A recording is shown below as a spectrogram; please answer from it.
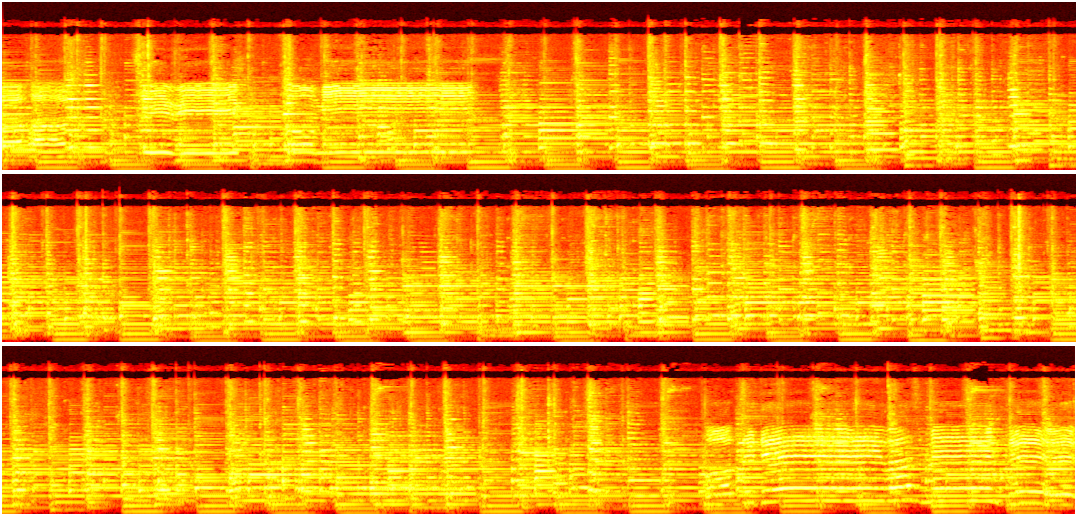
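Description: Acoustic bluegrass band of banjo, mandolin, fiddle, acoustic guitar and upright bass playing an instrumental break over a steady bass pulse, with the banjo picking to the fore. Singing comes back in near the end.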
